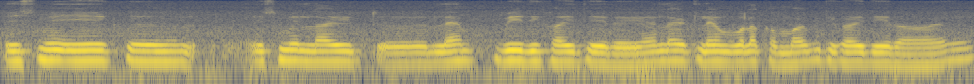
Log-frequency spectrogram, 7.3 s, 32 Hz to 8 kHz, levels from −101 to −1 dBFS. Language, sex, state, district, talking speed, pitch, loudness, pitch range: Hindi, male, Haryana, Rohtak, 155 wpm, 140 Hz, -13 LUFS, 130-145 Hz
